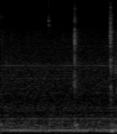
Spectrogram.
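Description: Scattered keystrokes on a computer keyboard while a file is typed up in a text editor, a few sharp clicks spaced irregularly over a steady low hum.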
